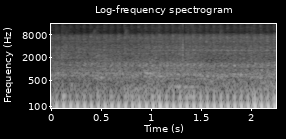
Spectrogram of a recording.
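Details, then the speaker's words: Yamaha NMAX V1 scooter after replacing the exhaust rocker arm, in the afternoon: an even, steady single-cylinder idle with no tapping or rattle. The earlier rattle is gone and the valvetrain sounds healthy. "Yun. Yan mga sir. All goods. Wala na yung kalansing na kanina."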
